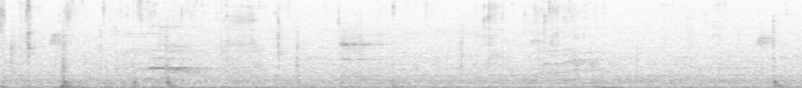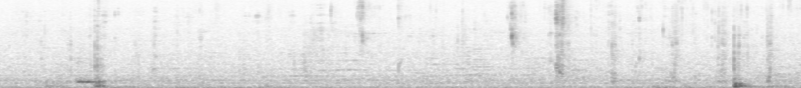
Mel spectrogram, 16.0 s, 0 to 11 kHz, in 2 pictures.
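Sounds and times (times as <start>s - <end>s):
wet chewing: 0.0s - 4.0s, 8.3s - 16.0s
cucumber crunching: 13.1s - 16.0s.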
